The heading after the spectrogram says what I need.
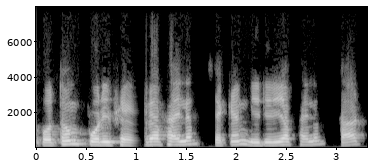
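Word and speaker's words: Cnidaria: 2 নম্বর যেটা রয়েছে নিডেরিয়া ফাইলাম, C silent রয়েছে, নিডেরিয়া, নিডেরিয়া ফাইলাম।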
